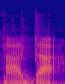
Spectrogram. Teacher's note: atta but phonetically you might have something like a da where the voicing on the vowels that surround this sound sort of cause the sound that appears between them also to become voiced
